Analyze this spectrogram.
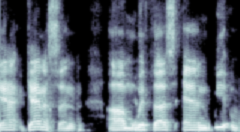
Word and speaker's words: Ganesan: everybody we're back with Annie Gan um Gan ganison is that am I saying it correctly yeah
